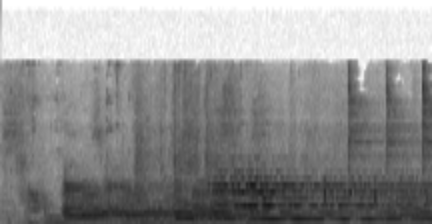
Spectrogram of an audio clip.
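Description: A live band starts playing: electric guitars ring out with held, overlapping notes, beginning about a third of a second in. Light, sharp cymbal ticks join near the end.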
